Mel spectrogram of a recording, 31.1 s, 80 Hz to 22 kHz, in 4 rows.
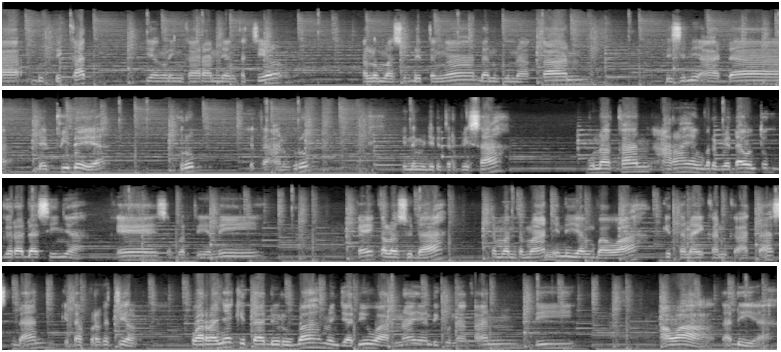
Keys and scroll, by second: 6.3 ctrl+z, 10.0 z, 11.1 g, 15.5 v, 16.2 g, 21.5 ctrl+shift+], 25.0 ctrl+-, 25.6 space, 26.6 i, 28.0 g, 29.8 ctrl+-, 30.4 space.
